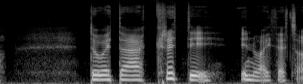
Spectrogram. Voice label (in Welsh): "credu", Welsh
